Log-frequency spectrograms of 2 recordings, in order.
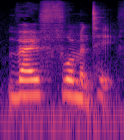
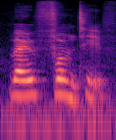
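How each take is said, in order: The two takes are said the same way.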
